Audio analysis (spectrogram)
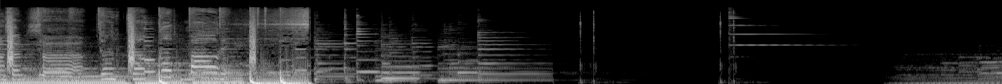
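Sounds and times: music: 0:00.0 - 0:05.8, 0:08.8 - 0:10.0
bell-like ding: 0:07.3 - 0:08.7.

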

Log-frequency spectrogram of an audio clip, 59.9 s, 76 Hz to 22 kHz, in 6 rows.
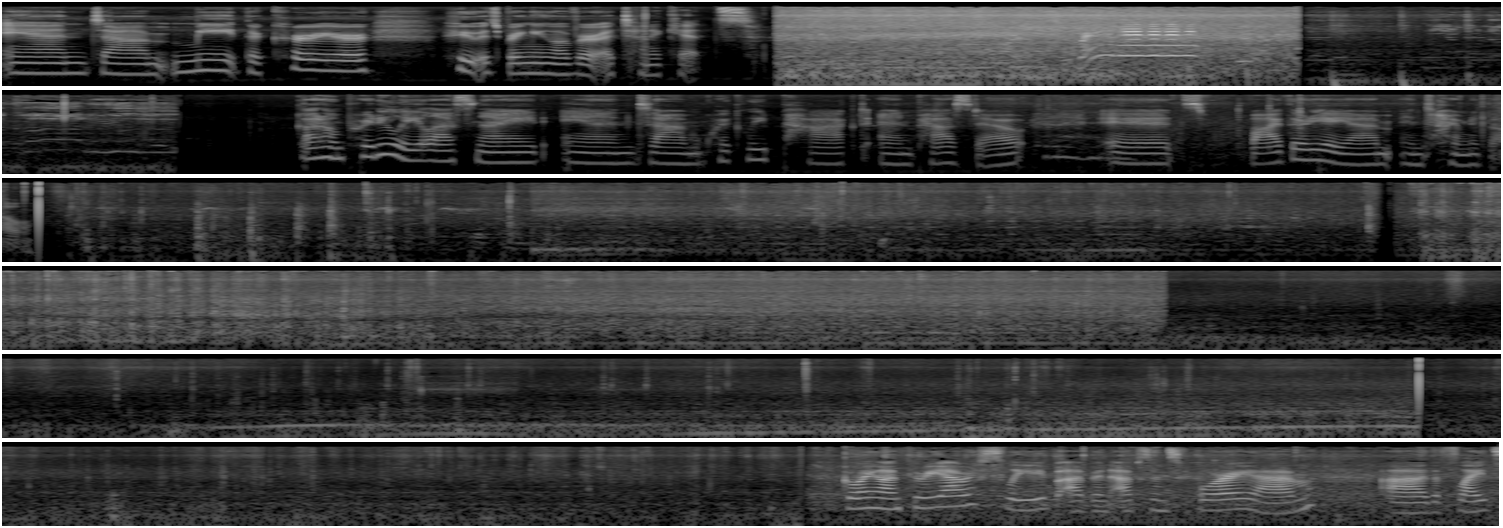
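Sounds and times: car engine accelerating: 0:05.2 - 0:08.7, 0:23.3 - 0:29.2, 0:30.8 - 0:55.4
road noise inside car: 0:05.2 - 0:08.7, 0:21.0 - 0:29.4, 0:31.6 - 0:59.9.

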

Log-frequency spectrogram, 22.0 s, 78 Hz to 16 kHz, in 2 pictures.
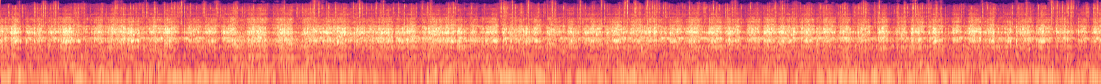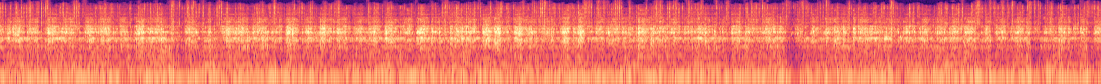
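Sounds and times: bike rattles and ticks: 0:00.0 - 0:22.0
wind and tyre rumble: 0:00.0 - 0:22.0.

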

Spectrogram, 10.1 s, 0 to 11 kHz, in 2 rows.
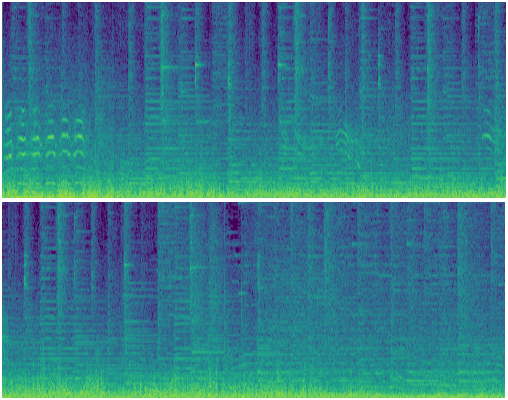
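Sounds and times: background music: 0:00.0 - 0:10.0
sled rumbling over snow: 0:00.0 - 0:10.0
wind on microphone: 0:00.0 - 0:10.0.

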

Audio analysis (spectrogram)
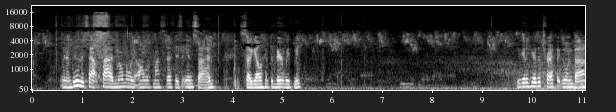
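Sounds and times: birds chirping: 0:00.0 - 0:11.0
traffic rumble: 0:00.0 - 0:11.0.

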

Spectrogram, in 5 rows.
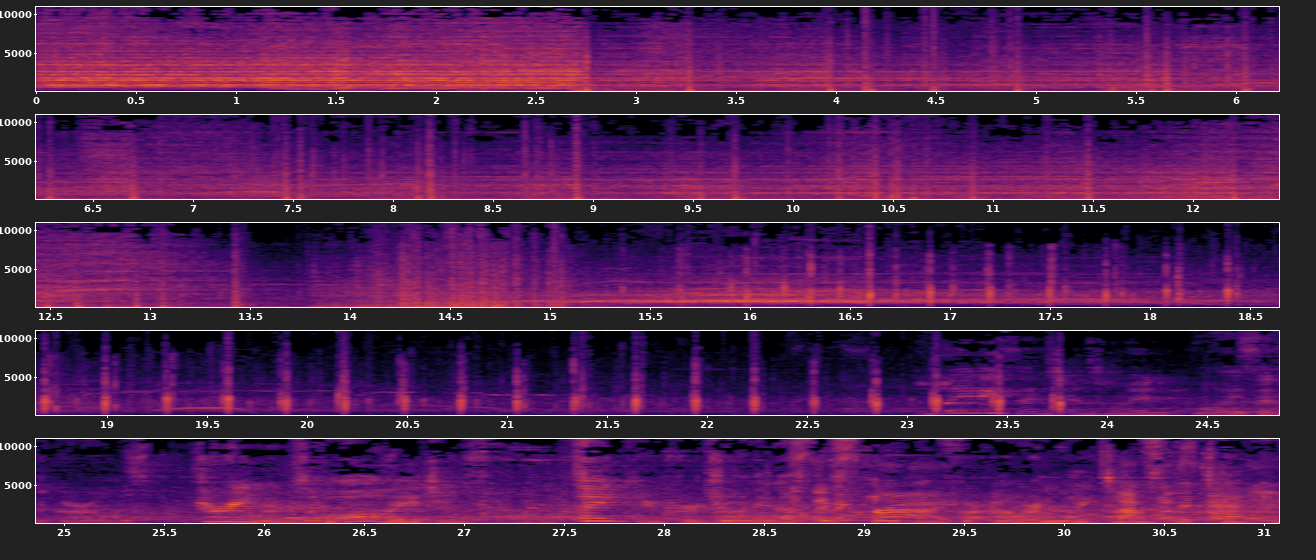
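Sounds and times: orchestral music: 0:00.0 - 0:15.4
fireworks bursting: 0:02.1 - 0:15.4.

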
